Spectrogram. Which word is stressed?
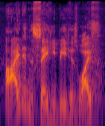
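I. The stress falls on the first word. Someone else said it. "Somebody else said it"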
